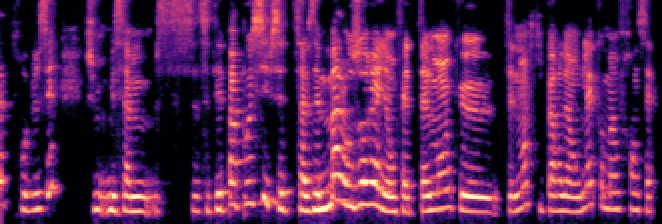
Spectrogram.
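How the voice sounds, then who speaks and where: A middle-aged woman from France talking casually in an interview, chatty and full of restarts as she explains with examples. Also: fairly high pitch. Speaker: host.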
